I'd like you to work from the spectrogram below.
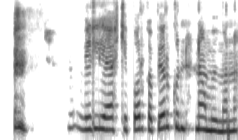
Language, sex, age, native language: Icelandic, female, 20-29, Icelandic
